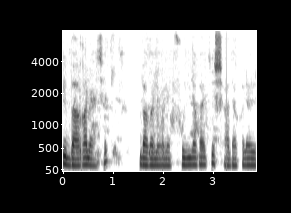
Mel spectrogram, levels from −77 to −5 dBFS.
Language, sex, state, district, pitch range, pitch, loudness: Bengali, male, West Bengal, Paschim Medinipur, 140-155 Hz, 145 Hz, -26 LUFS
